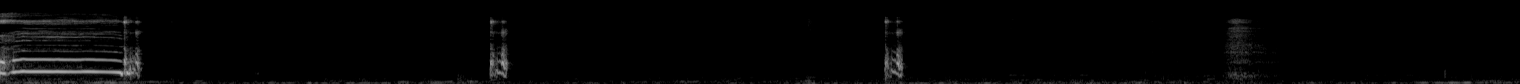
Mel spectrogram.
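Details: Infant boy during tummy time, trying to lift his head and push with his feet: a brief fussy cry, then a few short, sharp, spaced catches in a quiet room; hiccups.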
